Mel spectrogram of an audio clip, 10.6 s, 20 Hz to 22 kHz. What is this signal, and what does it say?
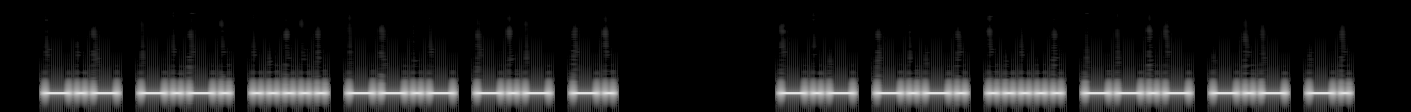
Morse code, heard as a keyed tone, about 21 wpm, 700 Hz. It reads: KC5QKN KC5QKN
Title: USA Call Signs - 6 Characters - Repeated 3x - 20wpm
